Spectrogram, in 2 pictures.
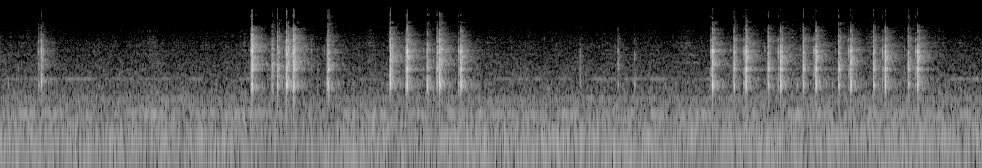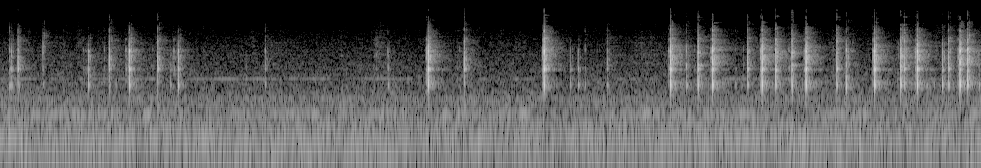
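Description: A red, hollow plastic gamepad is held in both hands while the thumbs rapidly press its buttons. The result is quick bursts of sharp, bright plastic clicks that die away almost instantly, separated by short pauses over a faint, steady background hum.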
